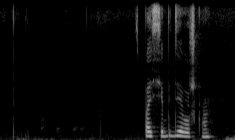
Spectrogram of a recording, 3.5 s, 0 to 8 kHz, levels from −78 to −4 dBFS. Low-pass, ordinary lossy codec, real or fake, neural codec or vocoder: none; none; real; none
